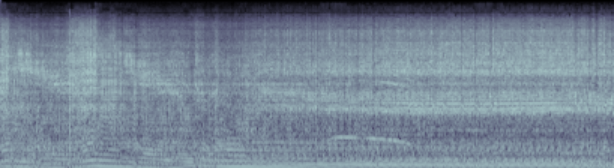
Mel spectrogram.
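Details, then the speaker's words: Big-turbo cammed Subaru boxer on first start after new headers, no intercooler piping and MAF unplugged, coolant dripping onto headers causing smoke: rough surging revs with hissy edge, big vacuum leak. "it got a lot of vacuum leak"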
